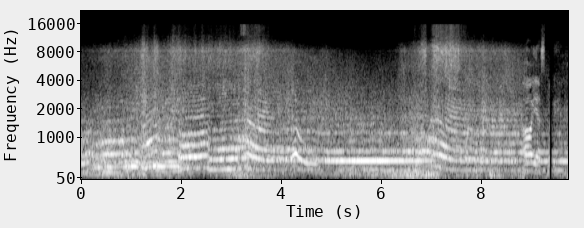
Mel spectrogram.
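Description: A race car engine at a circuit near Barcelona fires up and revs, its pitch sweeping repeatedly up and down as the car gets moving on track, loud and close, with people talking over it.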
